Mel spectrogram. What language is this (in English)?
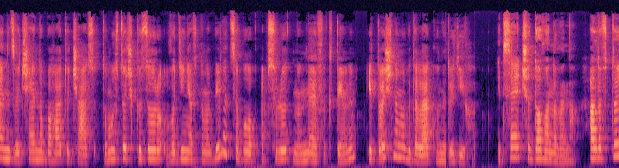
Ukrainian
